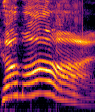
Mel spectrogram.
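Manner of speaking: put-on shrill, very high, loud shout, "on" stretched. Imitating actors complaining about their show, imitating a loud shout. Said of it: "That was very loud".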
